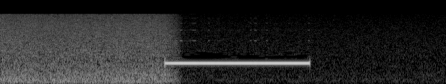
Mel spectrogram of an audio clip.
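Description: Burst of loud static hiss lasting under two seconds, then a single steady electronic beep, louder still, held about a second and a half before cutting off suddenly.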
